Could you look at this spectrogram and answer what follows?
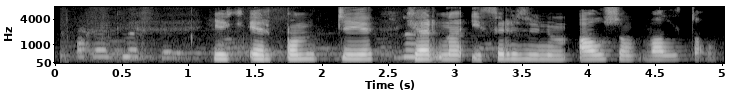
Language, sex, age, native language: Icelandic, male, 18-19, English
